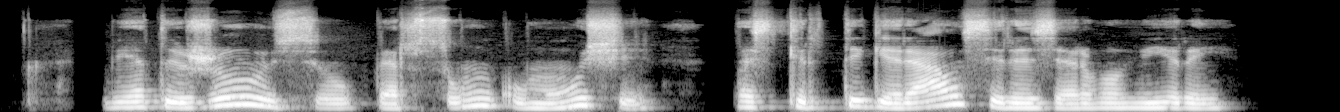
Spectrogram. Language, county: Lithuanian, Panevėžys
